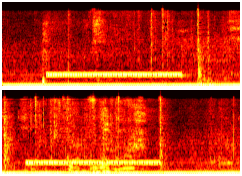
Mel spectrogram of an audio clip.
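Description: A telephone call rings on the line with two long, steady ringback tones separated by a pause. A few sharp clicks sound over a low constant hum.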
